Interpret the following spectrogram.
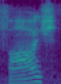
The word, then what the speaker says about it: phage: important specific viruses called bacteriophages or phages some people pronounce that faj these attack bacteria now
